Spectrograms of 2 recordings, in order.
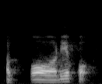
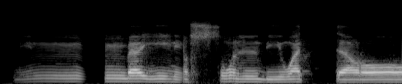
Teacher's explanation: Ya, at-tariq dengan to tebal. At-taraib ta dengan tipis.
